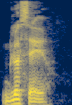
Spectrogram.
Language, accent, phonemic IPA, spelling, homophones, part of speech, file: French, France, /ɡlɔ.sɛʁ/, glossaire, glossaires, noun, LL-Q150 (fra)-glossaire.wav
- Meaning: glossary (list of words with their definitions)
